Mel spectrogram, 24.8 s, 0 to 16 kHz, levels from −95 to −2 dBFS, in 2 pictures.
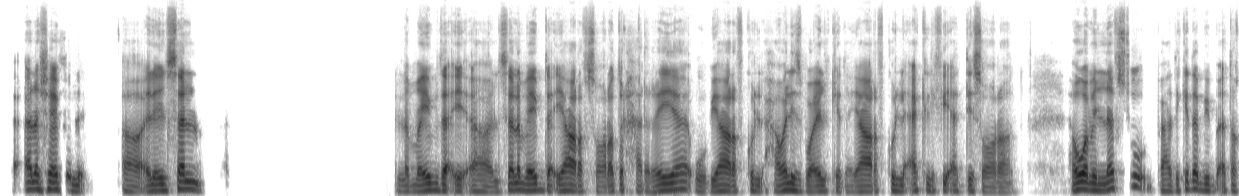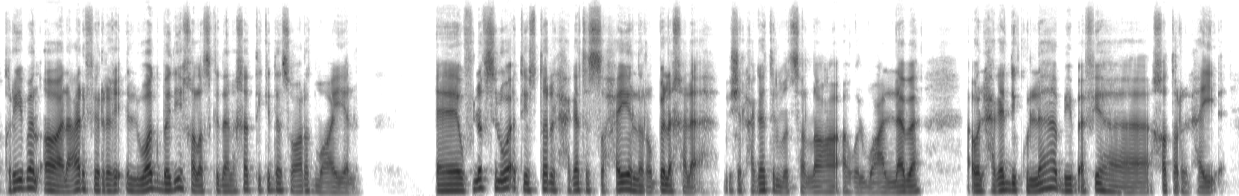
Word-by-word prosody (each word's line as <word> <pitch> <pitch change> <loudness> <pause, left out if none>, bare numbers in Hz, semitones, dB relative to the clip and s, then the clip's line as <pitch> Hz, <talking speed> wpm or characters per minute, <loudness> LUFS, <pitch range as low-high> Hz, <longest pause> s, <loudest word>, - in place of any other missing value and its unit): أ - - -3
أنا 140 +1 +5
شايف 135 +1 +4
إن 110 -2 -2 0.4
آه - - -1
الإنسان 120 +5 +5
ب 120 - -9 1.9
لما 105 +1 -1
يبدأ 125 0 +4
ي 115 - 0
آه، 100 -1 -1
الإنسان 95 +7 +1
لما 120 -2 +4
يبدأ 120 -1 +2
يعرف 115 -3 +3
سعراته 95 0 -2
الحرارية، 120 +9 +1
وبيعرف 105 +1 +1
كل 110 -1 -5
حوالي 125 +1 +2
أسبوعين 105 -2 +1
كده، 105 -1 -9
يعرف 100 0 +1
كَل 110 -3 -3
أكل 115 -1 -3
فيه 105 - -2
قد 110 - -3
إيه - - -23
فيه 110 - -2
سعرات؛ 90 -4 -4 0.6
هو 140 +4 +8
من 125 -2 +3
نفسه 170 +6 0
بعد 110 +1 -3
كده 145 +6 +1
بيبقى 120 -4 -2
تقريبًا، 150 +9 0
آه، 115 -4 +5
أنا 100 - 0
عارف 140 0 0
الرغ 115 +1 0
الوجبة 125 +3 +2
دي 160 +5 -1
خلاص 105 -7 -2
كده، 110 -4 -4
أنا 105 - -7
خدت 130 +2 -4
كده 125 +2 -4
سعرات 110 -2 -4
معيّنة. 90 -3 -5 0.8
آآ، 115 +1 +5
وفي 115 +5 -2
نفس 165 -1 +2
الوقت 150 -1 +1
يختار 130 +2 -1
الحاجات 125 0 -3
الصحية 125 +3 +2
اللي 110 -3 0
ربنا 95 -2 +1
خلقها، - - -4
مش - - -3
الحاجات 125 +1 -3
المتصنعة 95 -1 -3
أو 90 0 -9
المعلبة 90 +4 0 0.5
أو - - +4
الحاجات 110 +3 +1
دي 125 - +1
كلّها، 125 +8 0
بيبقى 115 -6 -1
فيها 95 -7 -2
خطر - - -4
الحقيقة. - - -5
115 Hz, 175 wpm, -25 LUFS, 100-125 Hz, 1.9 s, هو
